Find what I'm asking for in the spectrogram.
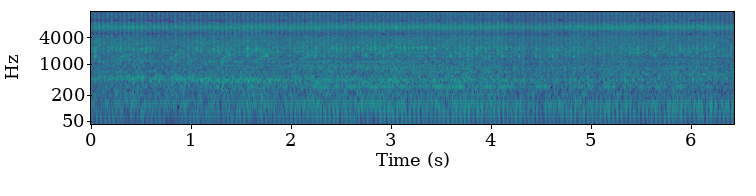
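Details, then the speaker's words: Ford Ranger diesel losing oil and unable to rev high, intake air hose removed: rough idle with hissing puff about three times a second over clatter; compression leak traced to incorrect valve clearance. "ini ada terdengar suara seperti kebocoran kompresi ini sudah kita atasi bahwa celah klep nya ada yang bermasalah"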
